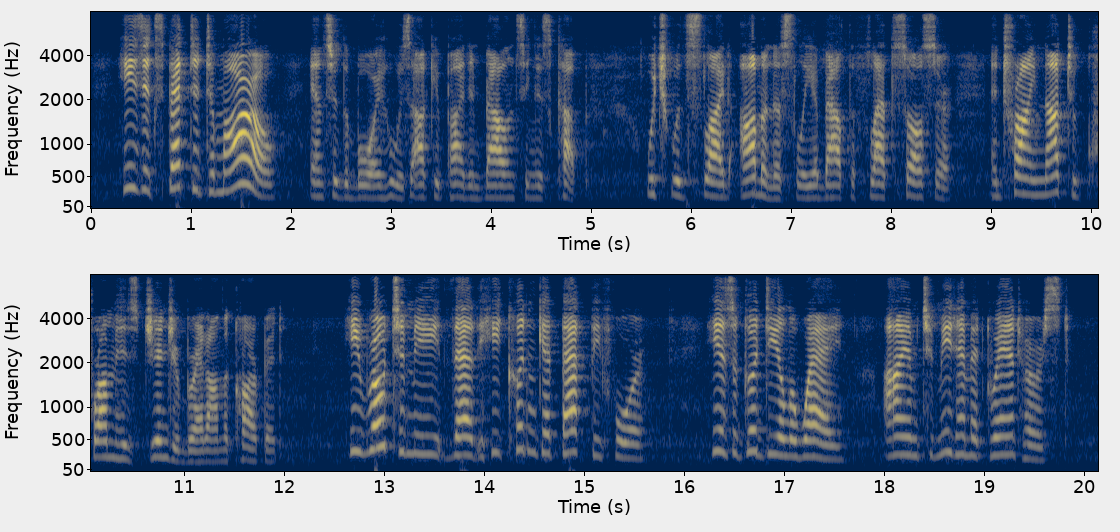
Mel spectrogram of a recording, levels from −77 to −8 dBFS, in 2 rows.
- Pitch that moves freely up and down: Yes, wide, 6.9 semitones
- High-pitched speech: Yes, high, 240 Hz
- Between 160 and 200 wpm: Yes, average, 175 wpm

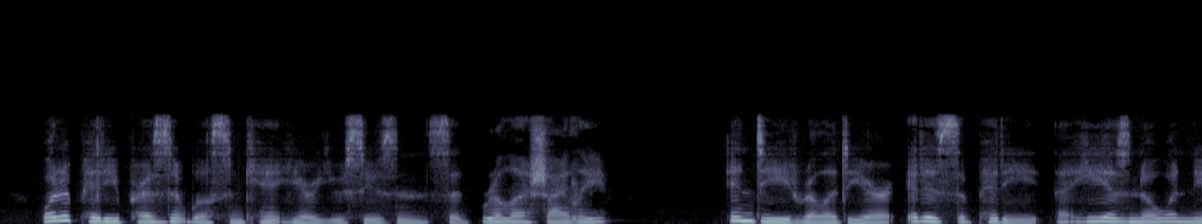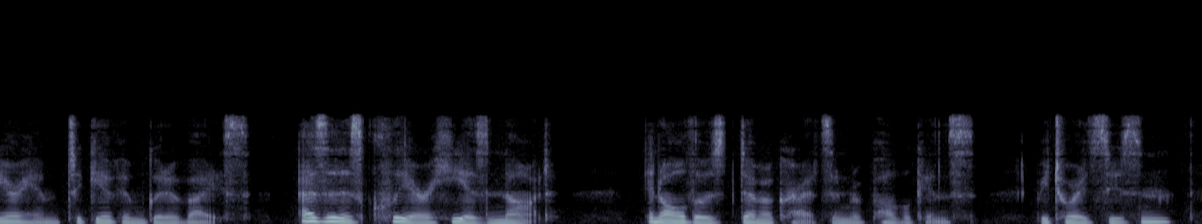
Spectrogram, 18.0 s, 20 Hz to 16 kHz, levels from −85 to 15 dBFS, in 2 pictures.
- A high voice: Yes, high, 205 Hz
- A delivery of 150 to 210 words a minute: Yes, average, 155 wpm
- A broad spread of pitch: No, average, 3.8 semitones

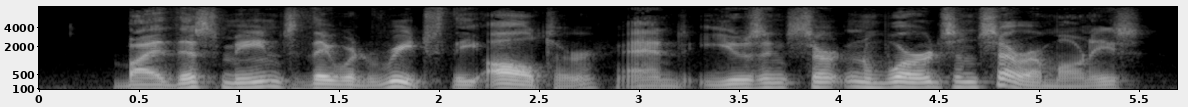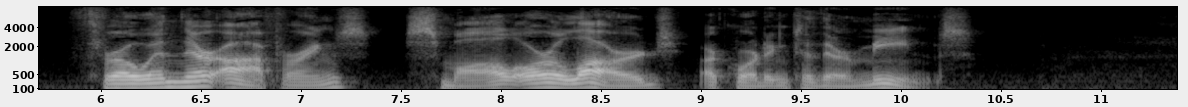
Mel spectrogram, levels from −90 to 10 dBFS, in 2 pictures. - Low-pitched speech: Yes, low, 110 Hz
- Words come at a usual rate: No, slow, 130 wpm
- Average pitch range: No, wide, 6.4 semitones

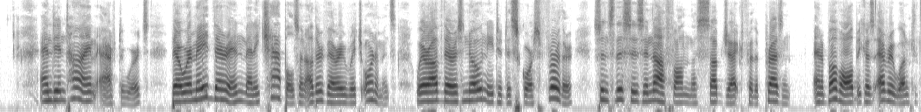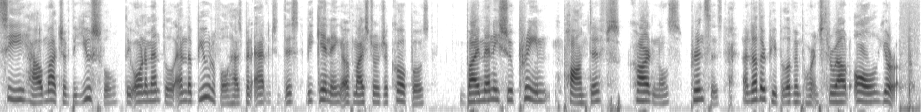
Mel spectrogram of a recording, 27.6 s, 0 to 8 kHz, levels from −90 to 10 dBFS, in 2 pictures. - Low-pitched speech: No, high, 190 Hz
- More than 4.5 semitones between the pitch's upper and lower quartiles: No, average, 3.8 semitones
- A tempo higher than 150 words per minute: Yes, average, 160 wpm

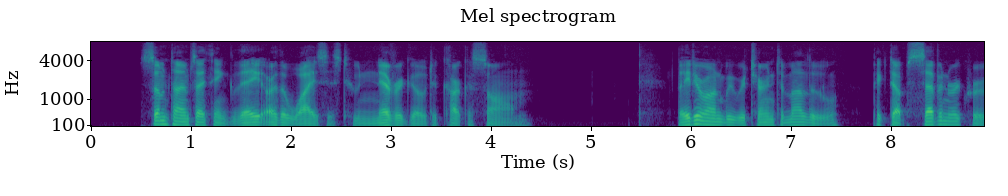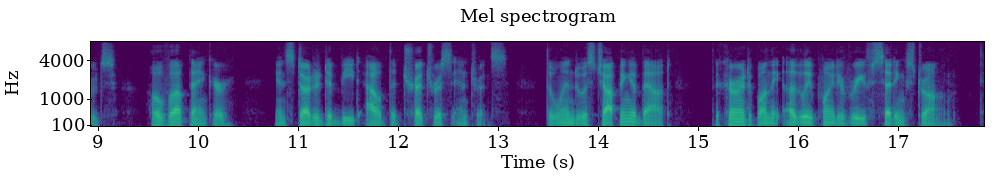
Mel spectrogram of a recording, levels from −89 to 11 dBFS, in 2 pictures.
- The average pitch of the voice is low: Yes, very low, 90 Hz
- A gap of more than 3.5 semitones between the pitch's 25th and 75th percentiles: Yes, average, 4.2 semitones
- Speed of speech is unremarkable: Yes, average, 160 wpm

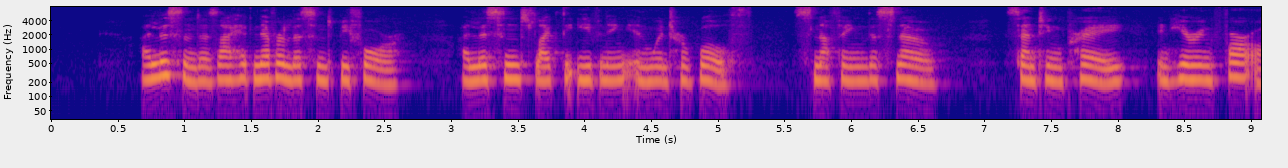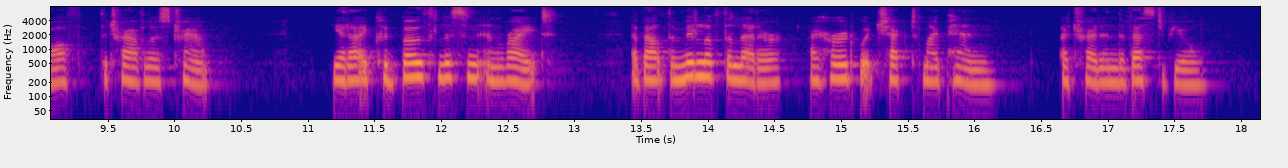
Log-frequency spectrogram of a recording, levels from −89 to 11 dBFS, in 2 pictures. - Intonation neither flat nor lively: No, narrow, 2.1 semitones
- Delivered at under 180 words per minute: Yes, average, 170 wpm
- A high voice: Yes, high, 220 Hz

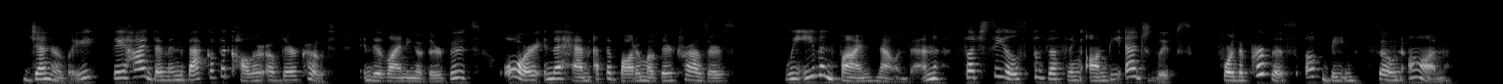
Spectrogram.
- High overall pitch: Yes, high, 235 Hz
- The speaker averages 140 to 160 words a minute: No, fast, 205 wpm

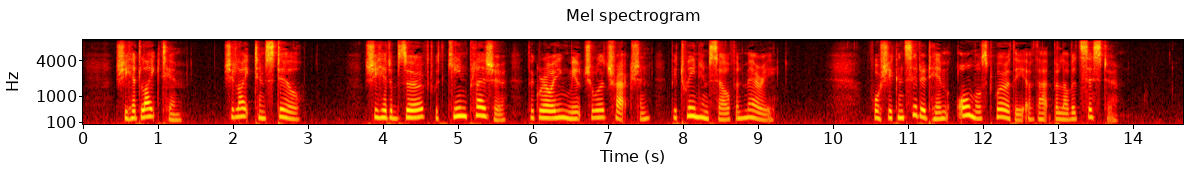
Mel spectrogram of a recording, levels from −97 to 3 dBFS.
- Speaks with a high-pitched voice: Yes, high, 205 Hz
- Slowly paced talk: Yes, slow, 130 wpm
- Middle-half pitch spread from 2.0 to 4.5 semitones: Yes, average, 4.0 semitones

